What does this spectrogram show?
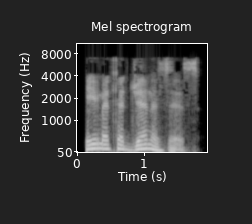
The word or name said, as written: hematogenesis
